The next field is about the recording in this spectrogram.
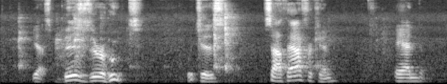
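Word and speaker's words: Bezuidenhout: European Tour people and said hey I just pronounced Christians last name and I get bizz der hoot yes busy route which is South African and kids got an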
